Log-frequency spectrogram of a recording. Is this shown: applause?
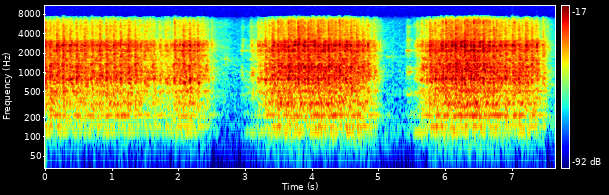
no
